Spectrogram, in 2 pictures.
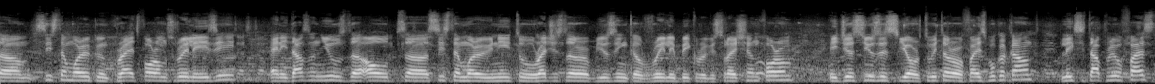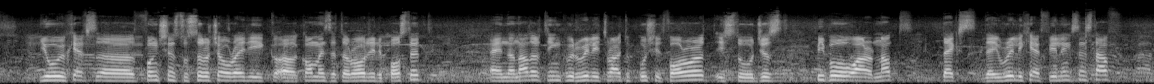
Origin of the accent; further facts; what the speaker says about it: Bulgaria; now in United Kingdom; I'm from Bulgaria.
